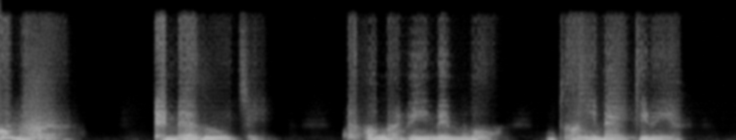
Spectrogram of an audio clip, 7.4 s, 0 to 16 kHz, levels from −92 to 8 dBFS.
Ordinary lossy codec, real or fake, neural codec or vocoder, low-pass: none; fake; codec, 44.1 kHz, 0.9 kbps, DAC; 14.4 kHz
